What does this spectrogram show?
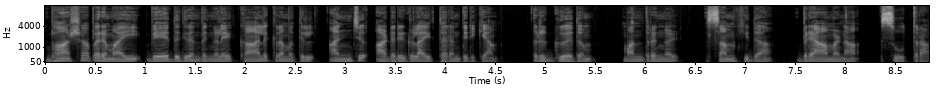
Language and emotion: Malayalam, neutral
